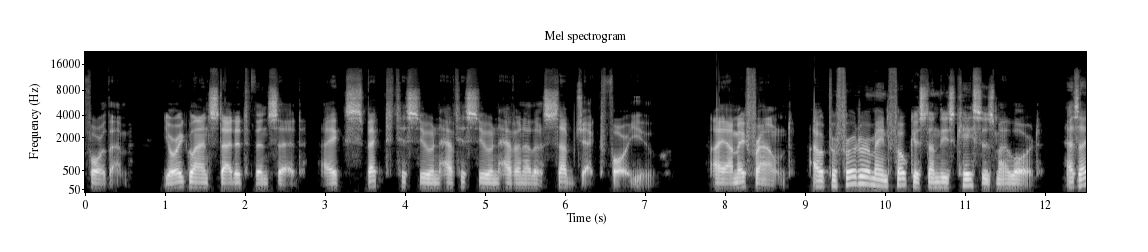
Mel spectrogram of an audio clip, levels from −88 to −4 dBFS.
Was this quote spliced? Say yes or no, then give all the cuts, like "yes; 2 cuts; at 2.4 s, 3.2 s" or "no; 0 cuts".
yes; 3 cuts; at 2.7 s, 4.6 s, 8.9 s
